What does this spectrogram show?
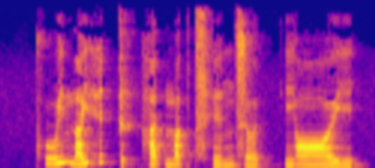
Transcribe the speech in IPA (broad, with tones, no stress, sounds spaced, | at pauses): kʰ uː˨˥ j n̪ ɐ˨˥ j h ɪ˥ k̚ t̪ ɪ˨ k̚ h ɐ˧ t̚ m ɐ˧ k̚ t͡sʰ ɪ˨˧ ŋ s ɵ˨ t̚ | j ɔː˨ j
